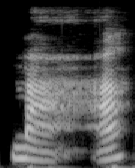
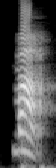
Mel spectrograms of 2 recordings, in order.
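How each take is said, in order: First: The pitch dips low, then goes back up. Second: The pitch falls quickly from high to low. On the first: "The third tone dips and goes back up" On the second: "The fourth tone quickly goes down"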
